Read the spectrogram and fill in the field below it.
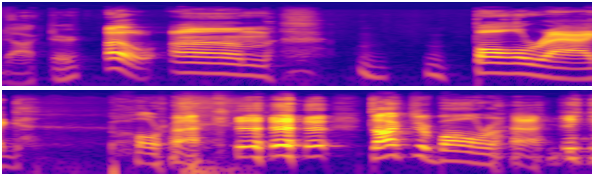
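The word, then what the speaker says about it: Ballllrag: up what is your name doctor oh um ball rag ball rag Dr ball rag yeah and that is spelled b a l l l l r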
